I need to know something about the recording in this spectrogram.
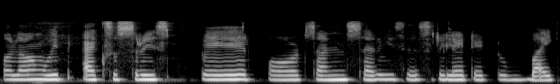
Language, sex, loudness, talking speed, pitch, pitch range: English, female, -14 LUFS, 105 wpm, 215 Hz, 210-220 Hz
